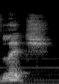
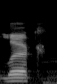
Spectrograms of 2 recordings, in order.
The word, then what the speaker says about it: lich: pronunciation yeah it's it's it's uh it's litch i've heard it lich i've heard it lick it it's literally right now it's lit from the german but no it's up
